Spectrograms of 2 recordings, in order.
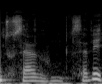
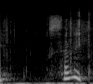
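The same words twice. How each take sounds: First: Said in the usual way. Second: Unvoiced conspiratorial whisper; secretive whispered vous savez; whispered aside. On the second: Shown as a demonstration. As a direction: lean in and whisper it. Teasing aside repeated.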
